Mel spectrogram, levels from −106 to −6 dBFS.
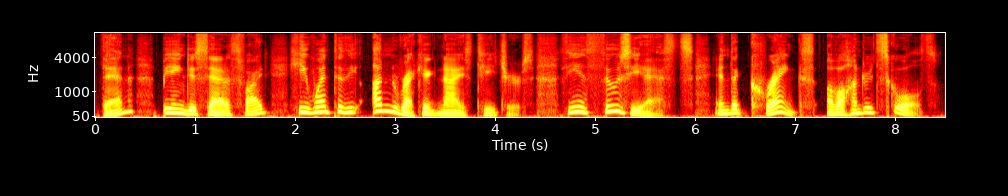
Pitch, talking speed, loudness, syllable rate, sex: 145 Hz, 125 wpm, -19 LUFS, 4.0 syllables/s, male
